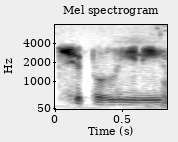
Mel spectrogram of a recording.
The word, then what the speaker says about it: Cipollini: Actually, you pronounced it, if we were in Italy, apparently it would be Cipollini. – Right. – Here, everybody, they turn into an S.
